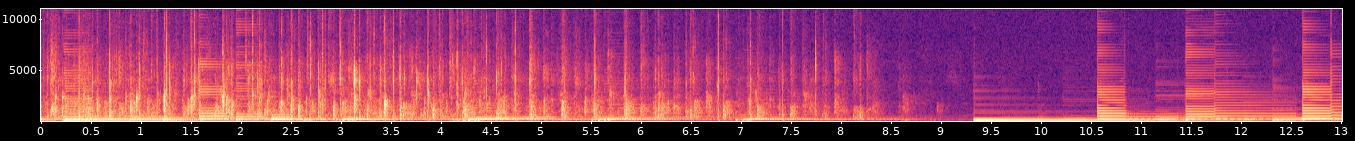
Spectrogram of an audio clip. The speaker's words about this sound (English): Come on, everybody all over the house, give God a big hand clap of praise.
